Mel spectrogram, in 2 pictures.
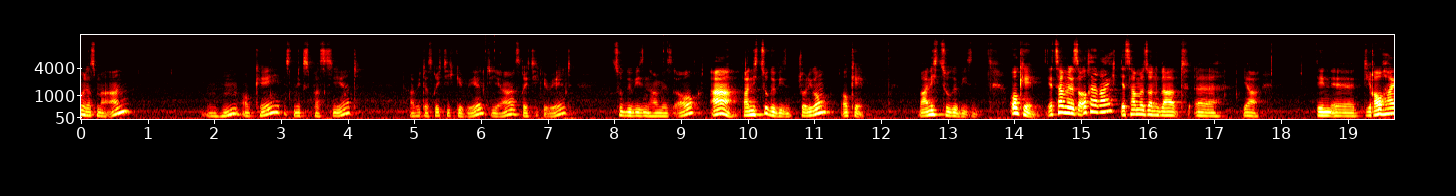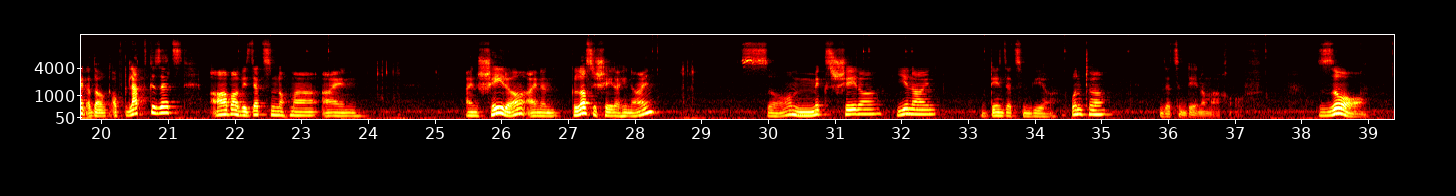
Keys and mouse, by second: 6.4-8.7 middle drag, 7.1 Tab, 8.7-28.4 drag, 10.0 Tab, 24.2 shift+a, 28.4-33.2 middle drag, 28.7 shift+a, 33.2-39.3 drag.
